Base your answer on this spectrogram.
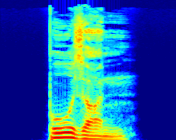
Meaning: boson
- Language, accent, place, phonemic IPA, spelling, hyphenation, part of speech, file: German, Germany, Berlin, /ˈboːzɔn/, Boson, Bo‧son, noun, De-Boson.ogg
